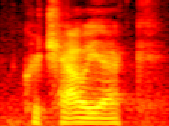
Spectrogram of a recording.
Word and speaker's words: Krychowiak: And I think the one that really sticks out for me in midfield is Krychowiak.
